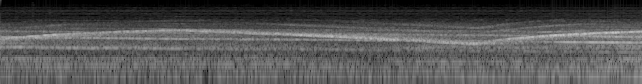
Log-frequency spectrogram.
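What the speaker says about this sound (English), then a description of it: "Fire truck. This time they're right in front of us." A fire truck siren wails close in front, its rising and falling tone sweeping slowly and steadily over several seconds over a low engine rumble.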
